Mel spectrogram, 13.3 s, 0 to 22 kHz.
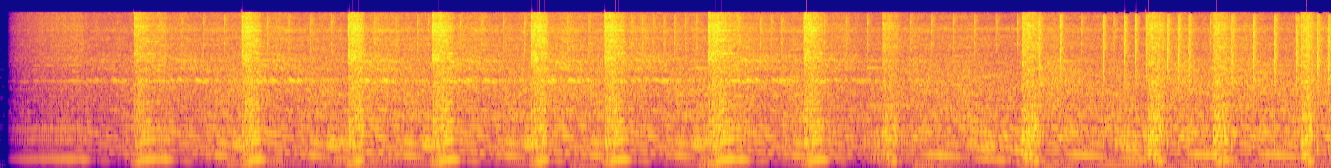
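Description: Kawasaki KMX 125's single-cylinder two-stroke engine, the bike up on a stand, revved over and over at about one blip a second. Each rev climbs quickly in pitch and then falls back more slowly toward idle.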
